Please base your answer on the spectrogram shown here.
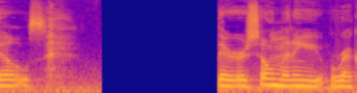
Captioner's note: Maya giggles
